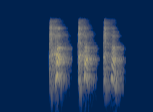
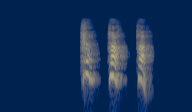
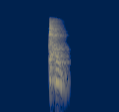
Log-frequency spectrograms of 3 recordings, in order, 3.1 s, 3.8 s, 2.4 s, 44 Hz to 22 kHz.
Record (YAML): three_cough_length: 3.1 s
three_cough_amplitude: 13601
three_cough_signal_mean_std_ratio: 0.41
exhalation_length: 3.8 s
exhalation_amplitude: 17065
exhalation_signal_mean_std_ratio: 0.29
cough_length: 2.4 s
cough_amplitude: 15669
cough_signal_mean_std_ratio: 0.26
survey_phase: alpha (2021-03-01 to 2021-08-12)
age: 45-64
gender: Female
wearing_mask: 'No'
symptom_none: true
smoker_status: Never smoked
respiratory_condition_asthma: false
respiratory_condition_other: false
recruitment_source: REACT
submission_delay: 1 day
covid_test_result: Negative
covid_test_method: RT-qPCR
